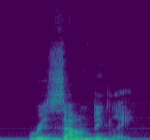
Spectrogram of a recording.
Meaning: 1. With a loud, resonant sound 2. Emphatically, so as to be celebrated
- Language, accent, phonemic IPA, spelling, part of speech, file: English, US, /ɹɪˈzaʊndɪŋli/, resoundingly, adverb, En-us-resoundingly.ogg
